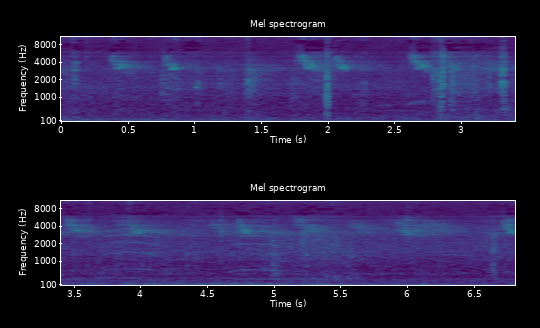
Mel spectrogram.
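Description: Small birds chirping, short high chirps about twice a second, over a steady low background rumble.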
